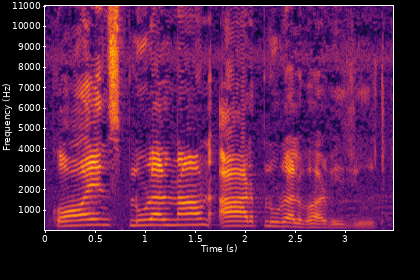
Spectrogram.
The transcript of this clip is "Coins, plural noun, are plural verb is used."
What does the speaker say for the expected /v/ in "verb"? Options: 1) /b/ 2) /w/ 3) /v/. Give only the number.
1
